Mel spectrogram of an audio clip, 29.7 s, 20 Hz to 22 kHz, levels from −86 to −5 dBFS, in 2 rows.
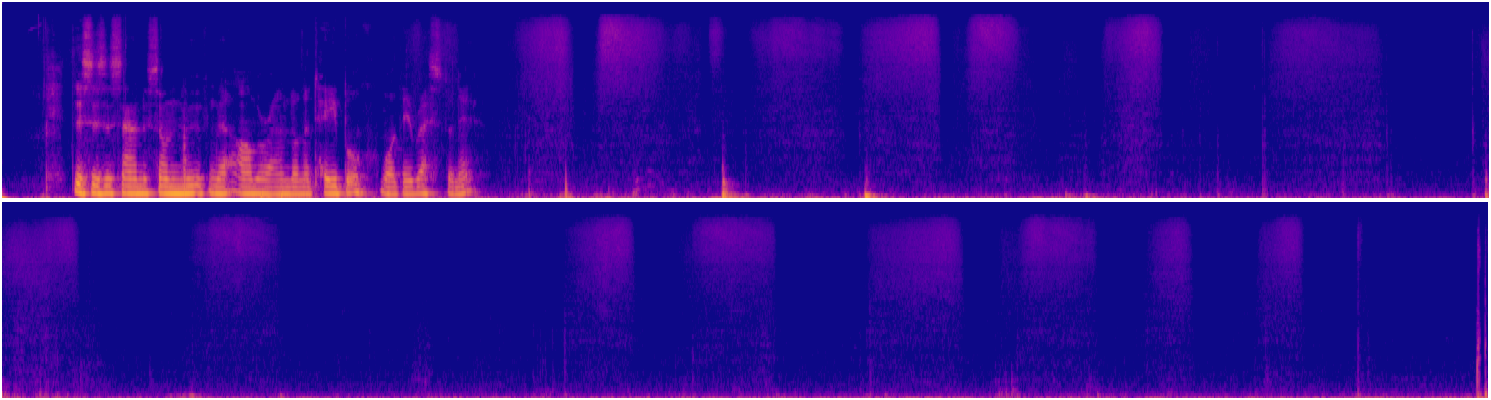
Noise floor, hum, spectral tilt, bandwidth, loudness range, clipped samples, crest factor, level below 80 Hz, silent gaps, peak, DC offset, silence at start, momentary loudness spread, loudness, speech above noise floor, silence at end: -57 dBFS; none; -7 dB/octave; 16.5 kHz; 27 LU; under 0.1%; 22 dB; -48 dBFS; none; -16 dBFS; under 0.1%; 0 s; 28 LU; -32 LUFS; 28 dB; 0 s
